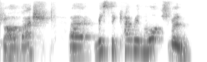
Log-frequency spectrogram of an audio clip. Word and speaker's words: Luchmun: very happy actually because you just pronounced my name right i have so many people like say my name different ways yeah is it like lunch man look man oh that's all sorts but you said it right i've only just realized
